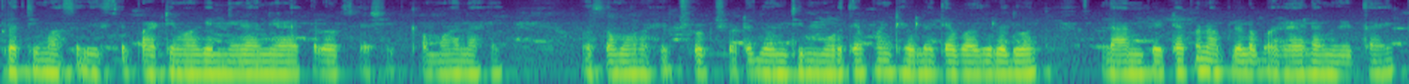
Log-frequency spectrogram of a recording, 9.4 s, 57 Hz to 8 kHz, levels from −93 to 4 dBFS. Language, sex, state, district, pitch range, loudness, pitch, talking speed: Marathi, male, Maharashtra, Aurangabad, 110-115 Hz, -18 LUFS, 110 Hz, 190 wpm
